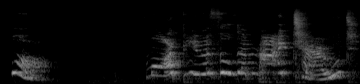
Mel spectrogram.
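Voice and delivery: very high, loud disbelieving question; incredulous call. Acted. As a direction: shout it in utter disbelief. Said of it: "called Billy".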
